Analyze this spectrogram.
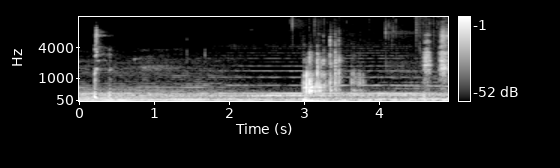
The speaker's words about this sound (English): It's a what? It's a crack die. Yay! Roll it, puppy, again. Roll again.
